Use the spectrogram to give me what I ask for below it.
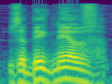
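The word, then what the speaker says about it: Zbigniew: particular last interview with Zig Nev brazinski we keep pronouncing the W but remember Russian it's V sound so it's a big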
